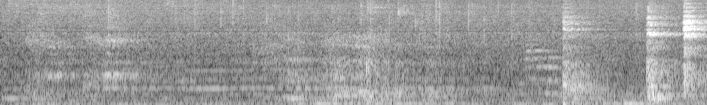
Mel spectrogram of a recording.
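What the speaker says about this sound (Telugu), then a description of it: "ముందుగా ఉల్లిపాయలు వేసుకుంటున్నాను ఉల్లిపాయలు వేగుతున్నాయి కదా" Onions fry in a pan for a meal-maker curry, with a soft steady sizzle and a few louder crackles and stirring scrapes near the end.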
